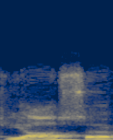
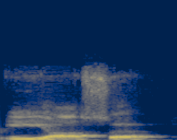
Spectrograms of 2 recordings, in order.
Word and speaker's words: EASA: it's also covered under easa which is most people pronounce yasa or eosa and that's that's the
